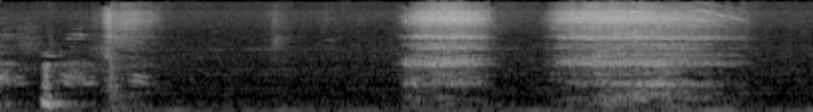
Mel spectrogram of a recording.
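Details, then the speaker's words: Podcast speaker with sinus congestion, possibly allergies or something caught: two hissing, slightly whistling, nasal stuffy breaths picked up by the microphone. "no you're good cuz I can't breathe problem so it's been a while allergies yeah I think I have a sinus congestion thingy"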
